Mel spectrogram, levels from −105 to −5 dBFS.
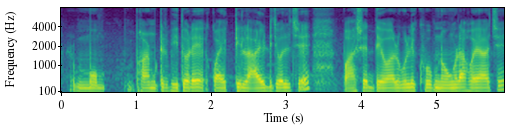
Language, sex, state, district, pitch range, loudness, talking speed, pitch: Bengali, male, West Bengal, Malda, 105-115 Hz, -16 LUFS, 130 wpm, 110 Hz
